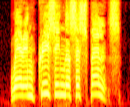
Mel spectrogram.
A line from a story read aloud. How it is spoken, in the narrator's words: Klaus cried back desperately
